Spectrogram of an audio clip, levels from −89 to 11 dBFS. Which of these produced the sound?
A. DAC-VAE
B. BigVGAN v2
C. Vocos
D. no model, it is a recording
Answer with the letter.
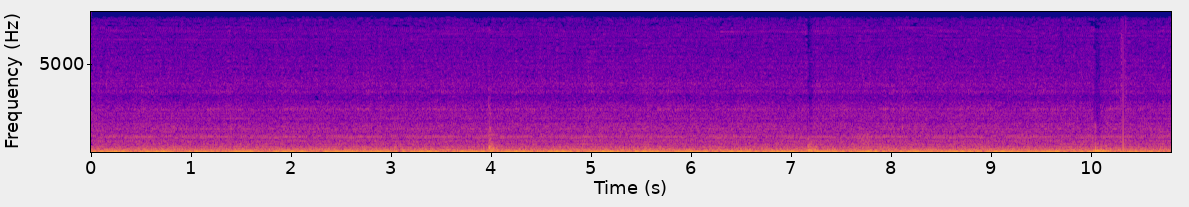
D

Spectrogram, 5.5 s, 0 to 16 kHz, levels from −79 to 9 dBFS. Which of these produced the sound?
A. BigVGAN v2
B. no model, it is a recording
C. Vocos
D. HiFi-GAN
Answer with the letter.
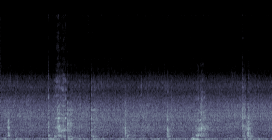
C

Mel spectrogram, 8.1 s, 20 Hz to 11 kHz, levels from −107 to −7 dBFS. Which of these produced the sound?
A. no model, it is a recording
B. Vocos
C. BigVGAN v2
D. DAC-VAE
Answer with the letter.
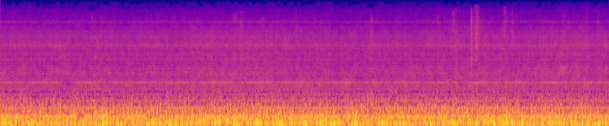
B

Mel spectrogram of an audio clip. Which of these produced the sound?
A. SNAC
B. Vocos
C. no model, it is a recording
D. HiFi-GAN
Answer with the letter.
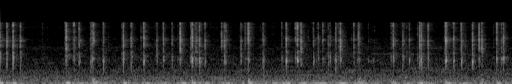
B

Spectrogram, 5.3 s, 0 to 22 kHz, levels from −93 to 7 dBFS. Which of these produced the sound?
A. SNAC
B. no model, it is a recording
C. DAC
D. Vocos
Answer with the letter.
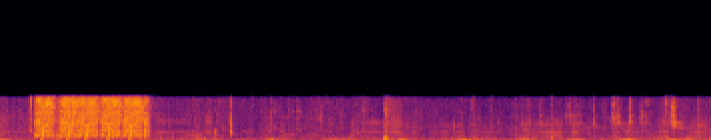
B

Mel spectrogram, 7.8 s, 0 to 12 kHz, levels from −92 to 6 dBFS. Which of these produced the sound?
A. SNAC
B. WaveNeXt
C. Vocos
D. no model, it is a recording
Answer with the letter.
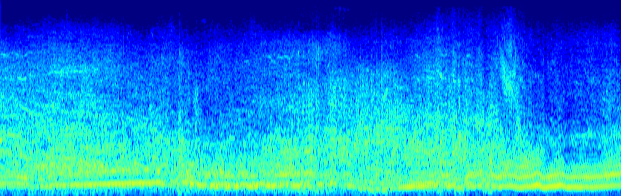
D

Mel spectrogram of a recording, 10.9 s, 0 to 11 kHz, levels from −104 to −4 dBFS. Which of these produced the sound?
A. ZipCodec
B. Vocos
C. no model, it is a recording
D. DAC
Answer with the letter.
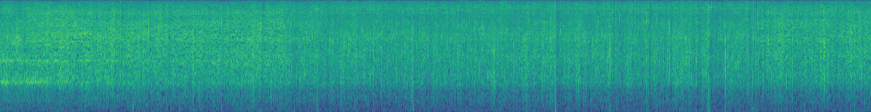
C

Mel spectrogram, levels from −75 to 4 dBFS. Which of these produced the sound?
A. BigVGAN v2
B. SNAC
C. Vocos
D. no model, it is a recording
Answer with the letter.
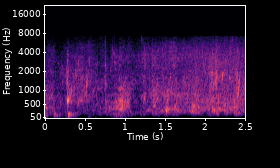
C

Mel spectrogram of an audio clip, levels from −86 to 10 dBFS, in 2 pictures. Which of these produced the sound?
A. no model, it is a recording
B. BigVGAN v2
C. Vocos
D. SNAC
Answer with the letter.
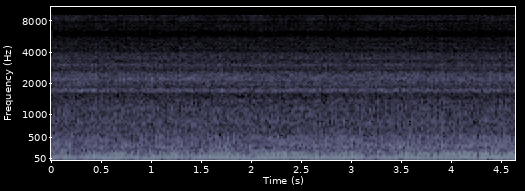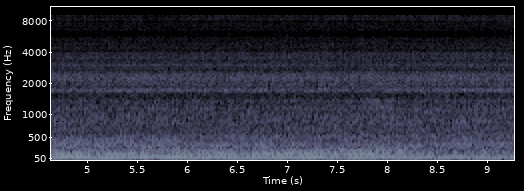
C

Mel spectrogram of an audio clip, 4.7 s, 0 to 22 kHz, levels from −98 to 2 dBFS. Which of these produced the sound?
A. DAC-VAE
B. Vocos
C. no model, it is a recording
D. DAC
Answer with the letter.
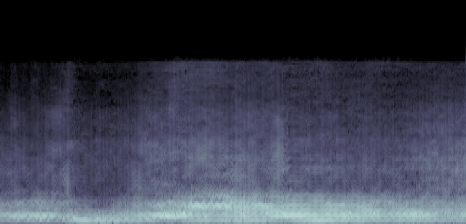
B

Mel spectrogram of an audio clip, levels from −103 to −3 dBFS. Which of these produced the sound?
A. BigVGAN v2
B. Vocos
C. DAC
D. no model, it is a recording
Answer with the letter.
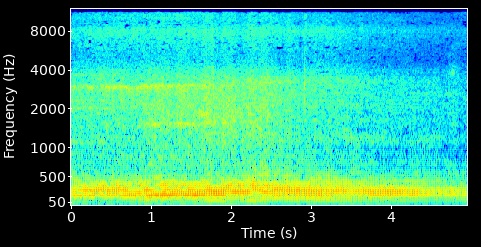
B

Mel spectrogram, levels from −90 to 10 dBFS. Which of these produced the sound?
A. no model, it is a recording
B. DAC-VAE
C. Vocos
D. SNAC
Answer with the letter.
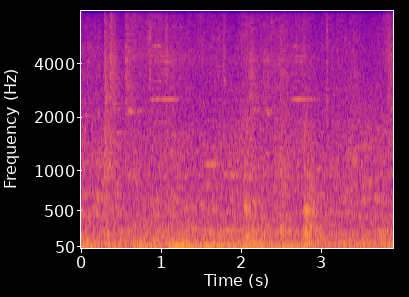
A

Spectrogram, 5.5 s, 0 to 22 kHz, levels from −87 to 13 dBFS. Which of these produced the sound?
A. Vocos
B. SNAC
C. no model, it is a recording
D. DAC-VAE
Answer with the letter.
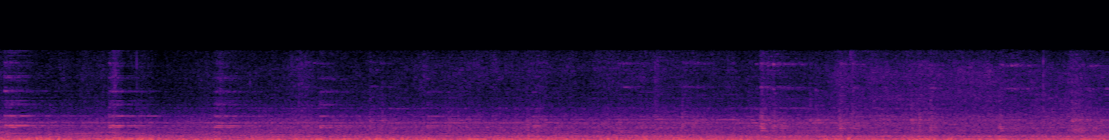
C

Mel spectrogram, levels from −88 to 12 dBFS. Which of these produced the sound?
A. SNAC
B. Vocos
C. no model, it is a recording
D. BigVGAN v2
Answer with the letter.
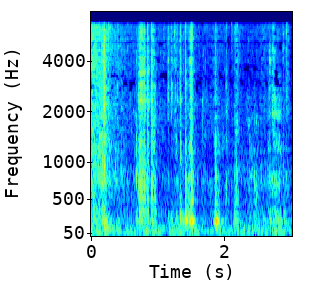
B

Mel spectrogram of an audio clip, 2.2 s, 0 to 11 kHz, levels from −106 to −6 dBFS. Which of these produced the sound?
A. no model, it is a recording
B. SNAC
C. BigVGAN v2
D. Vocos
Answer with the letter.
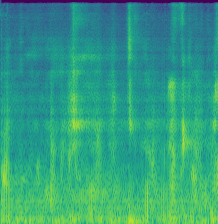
D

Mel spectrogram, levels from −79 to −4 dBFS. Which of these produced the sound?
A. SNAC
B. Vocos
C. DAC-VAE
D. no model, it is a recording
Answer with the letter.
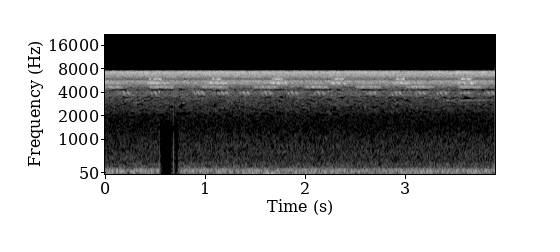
B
